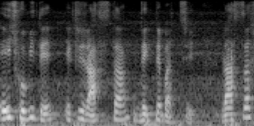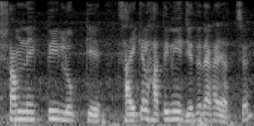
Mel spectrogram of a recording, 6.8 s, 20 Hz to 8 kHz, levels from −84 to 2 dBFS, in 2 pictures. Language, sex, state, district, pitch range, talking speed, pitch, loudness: Bengali, male, West Bengal, Jhargram, 150-185 Hz, 140 wpm, 160 Hz, -18 LUFS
